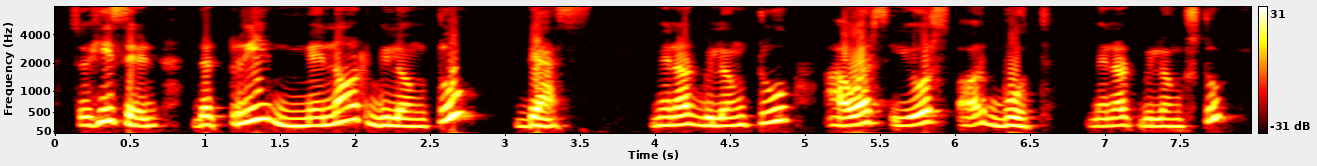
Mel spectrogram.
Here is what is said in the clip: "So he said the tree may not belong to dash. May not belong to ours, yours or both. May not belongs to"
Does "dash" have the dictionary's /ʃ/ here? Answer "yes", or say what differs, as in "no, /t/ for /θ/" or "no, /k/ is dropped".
no, /s/ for /ʃ/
